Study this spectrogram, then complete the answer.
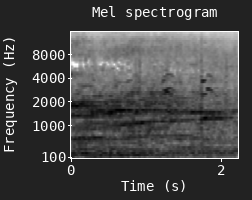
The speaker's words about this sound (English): We're in the Machine City docks, surrounded by boats.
